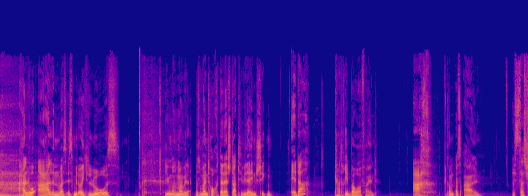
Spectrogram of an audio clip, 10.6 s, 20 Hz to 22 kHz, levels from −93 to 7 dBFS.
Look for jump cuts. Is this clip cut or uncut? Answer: cut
